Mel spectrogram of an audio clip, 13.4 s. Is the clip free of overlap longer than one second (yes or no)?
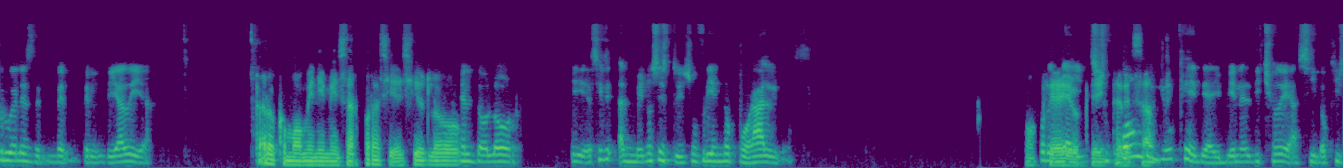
no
